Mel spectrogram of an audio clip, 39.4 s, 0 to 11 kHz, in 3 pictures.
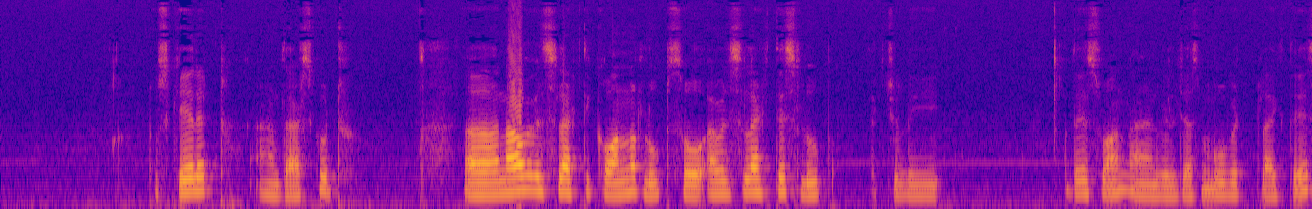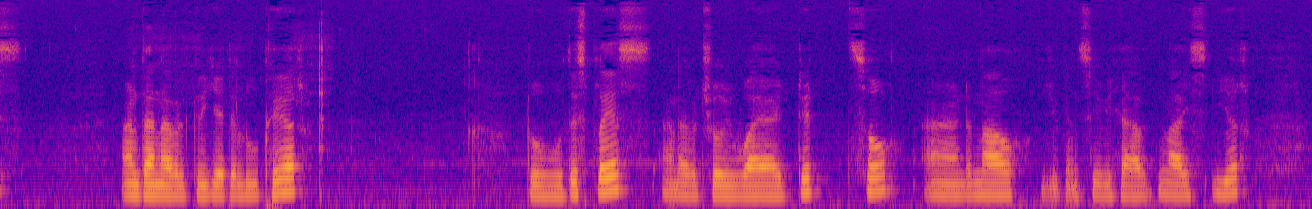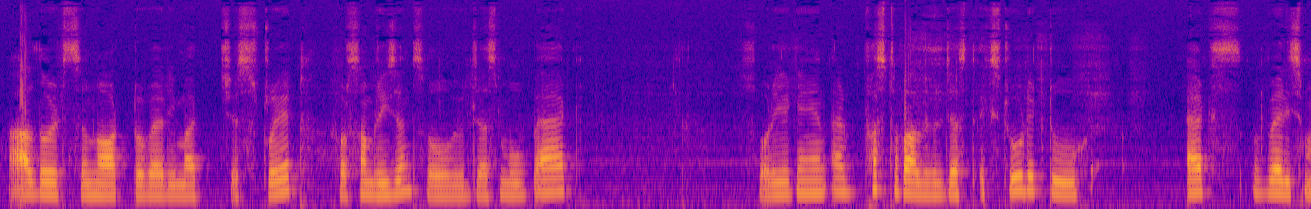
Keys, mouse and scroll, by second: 2.8 middle click, 2.9 click, 3.2 middle click, 3.6 click, 4.5 middle click, 7.6 alt+click, 9.5 click, 10.8 alt+click, 12.0-14.0 drag, 15.9 ctrl+r, 18.0-19.8 drag, 19.8 middle click, 21.2 middle click, 21.4-23.4 drag, 24.1 middle click, 24.3-25.5 drag, 25.5 middle click, 27.0-29.0 drag, 30.5 ctrl+z, 30.8 ctrl+z, 31.0 ctrl+z, 31.3 ctrl+z, 31.7 ctrl+z, 32.0 ctrl+z, 32.3 ctrl+z, 32.6 ctrl+z, 32.8 ctrl+z, 33.1 ctrl+z, 33.7 ctrl+z, 36.6 e.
